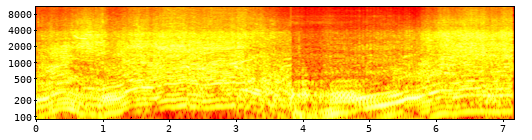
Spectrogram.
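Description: Off-road buggy's engine revving hard under load as it climbs a steep dirt hill. The revs rise and fall several times, with a short drop about four seconds in before it picks up again.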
